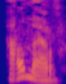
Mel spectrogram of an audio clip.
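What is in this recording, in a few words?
"3umar" male, Arabic; عُمَرُ; ウマル; （とても）長生きする（人）、長寿の（人）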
